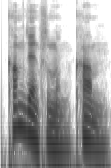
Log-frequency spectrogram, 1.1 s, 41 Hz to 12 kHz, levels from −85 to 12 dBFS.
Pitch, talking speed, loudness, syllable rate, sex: 105 Hz, 160 wpm, -18 LUFS, 5.3 syllables/s, male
